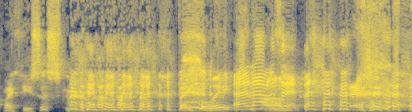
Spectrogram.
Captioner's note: laughing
